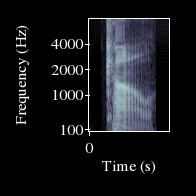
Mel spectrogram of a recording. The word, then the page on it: CAL: British English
